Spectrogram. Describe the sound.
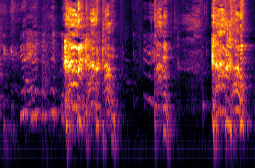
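Coughing and choking after smoking: a few harsh, raspy bursts of hacking that come in rough clusters, loud and strained, with brief gaps between them.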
